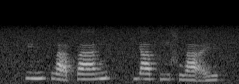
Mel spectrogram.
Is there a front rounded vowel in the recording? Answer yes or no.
yes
